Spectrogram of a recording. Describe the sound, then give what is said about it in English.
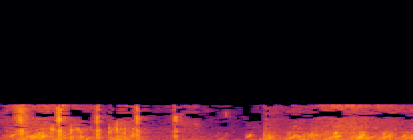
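A bubbling, boiling liquid sound effect with a steady stream of irregular gurgles and pops, fairly loud and uninterrupted, with no voices over it. “Are we boiling something?”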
